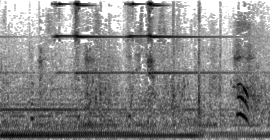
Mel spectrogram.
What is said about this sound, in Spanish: Toca el timbre de la bicicleta.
